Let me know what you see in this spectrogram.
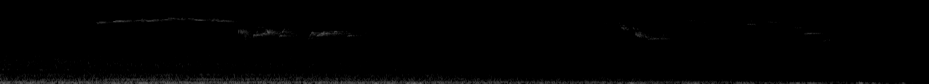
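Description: Faint bird calls over a low steady rumble. A high call comes about a second in and a couple more follow, then near the end a quick run of short notes steps down in pitch before the sound fades out.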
